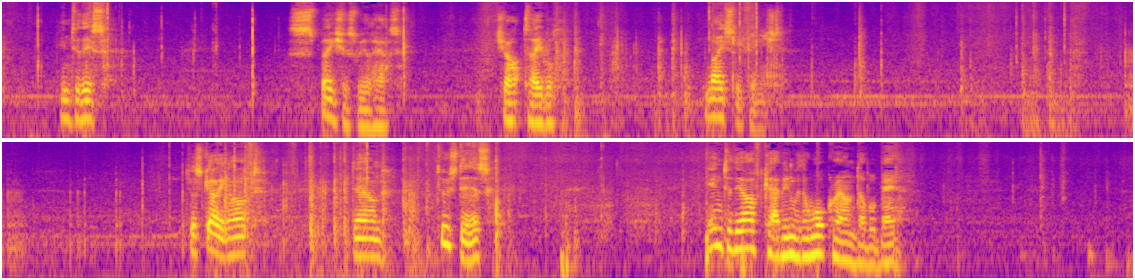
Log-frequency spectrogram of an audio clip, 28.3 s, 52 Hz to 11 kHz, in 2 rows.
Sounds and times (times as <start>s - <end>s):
Speech: 0.7s - 1.4s, 3.6s - 5.2s, 6.2s - 7.2s, 8.8s - 9.9s, 16.4s - 17.6s, 18.5s - 20.5s, 22.9s - 25.6s.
